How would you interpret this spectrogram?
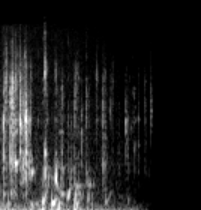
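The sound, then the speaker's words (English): Crinkle of a plastic water bottle being opened, followed by liquid sloshing inside for about a second and a half before the sound cuts off to silence. “This is why, folks, we open our water before we start.”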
